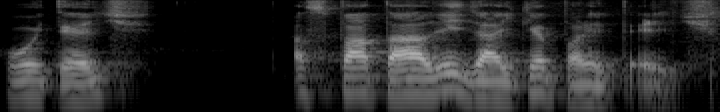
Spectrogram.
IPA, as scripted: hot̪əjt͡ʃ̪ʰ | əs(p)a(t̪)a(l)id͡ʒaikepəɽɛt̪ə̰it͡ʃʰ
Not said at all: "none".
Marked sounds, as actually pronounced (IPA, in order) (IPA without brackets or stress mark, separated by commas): p, t̪, l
